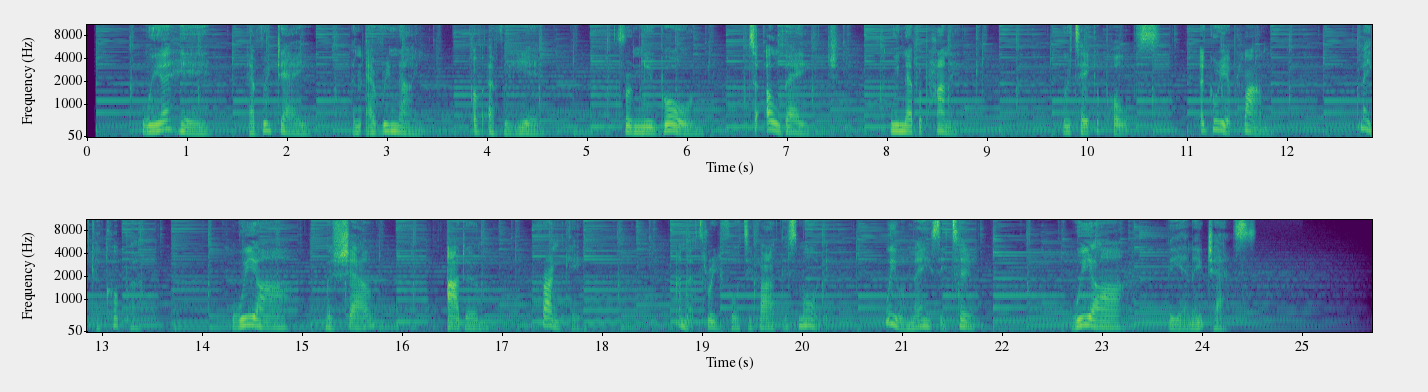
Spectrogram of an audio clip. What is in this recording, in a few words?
Caring warm Trustworthy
